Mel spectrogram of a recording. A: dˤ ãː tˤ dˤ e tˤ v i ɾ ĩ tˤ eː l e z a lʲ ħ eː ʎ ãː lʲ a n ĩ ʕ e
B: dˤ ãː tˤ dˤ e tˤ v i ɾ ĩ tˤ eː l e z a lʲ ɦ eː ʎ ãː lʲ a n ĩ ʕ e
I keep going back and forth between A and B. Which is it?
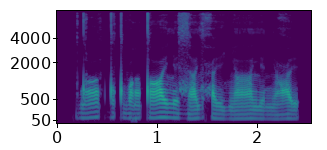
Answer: A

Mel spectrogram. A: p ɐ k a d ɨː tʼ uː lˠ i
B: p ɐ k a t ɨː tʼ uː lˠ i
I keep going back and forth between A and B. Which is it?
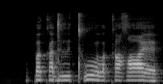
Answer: A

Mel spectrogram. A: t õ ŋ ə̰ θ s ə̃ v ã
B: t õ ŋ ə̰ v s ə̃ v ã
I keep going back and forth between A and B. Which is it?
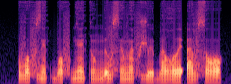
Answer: B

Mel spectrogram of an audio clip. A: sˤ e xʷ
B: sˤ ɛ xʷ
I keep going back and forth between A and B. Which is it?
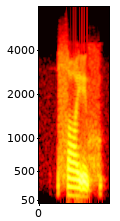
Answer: A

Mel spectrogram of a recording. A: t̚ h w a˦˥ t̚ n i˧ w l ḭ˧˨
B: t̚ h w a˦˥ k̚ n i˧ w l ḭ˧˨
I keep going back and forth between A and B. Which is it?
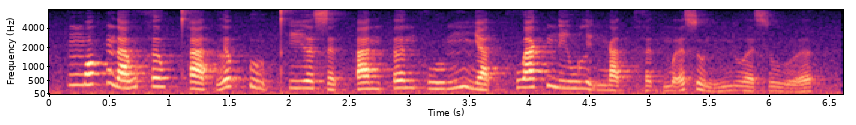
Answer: B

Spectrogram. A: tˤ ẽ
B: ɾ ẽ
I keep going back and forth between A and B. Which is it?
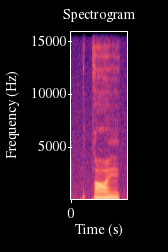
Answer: A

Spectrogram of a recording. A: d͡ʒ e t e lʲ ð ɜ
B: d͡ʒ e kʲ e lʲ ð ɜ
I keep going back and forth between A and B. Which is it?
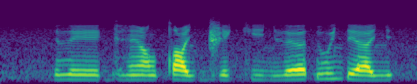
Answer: B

